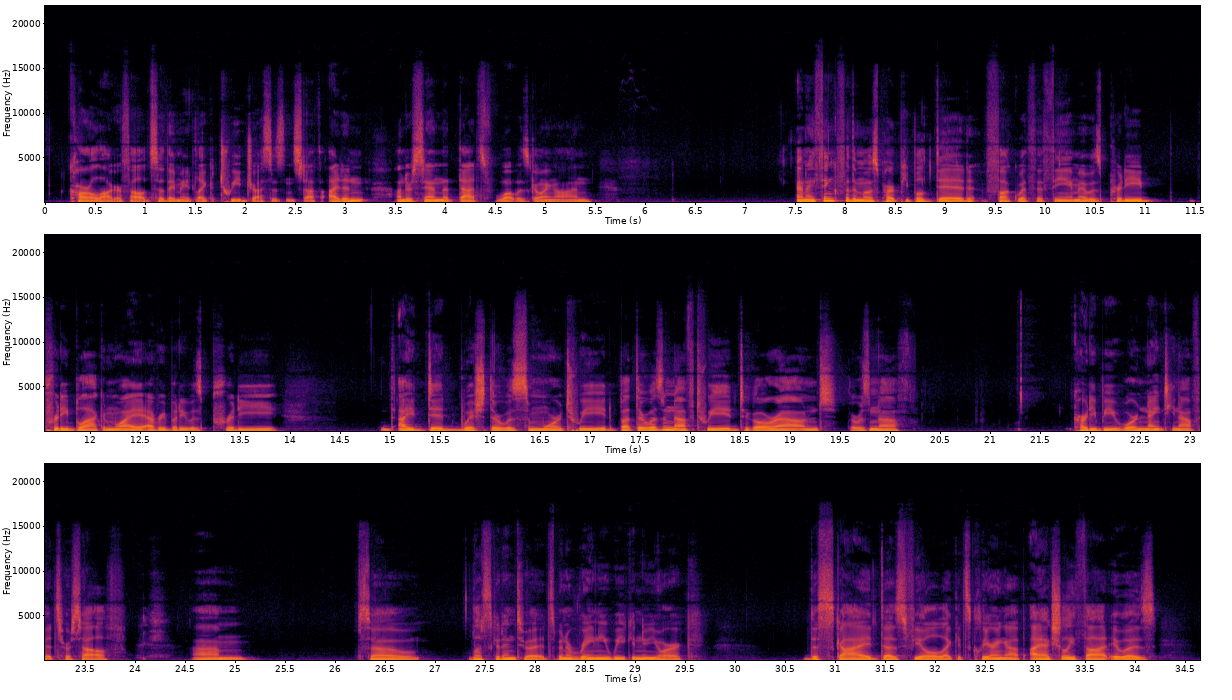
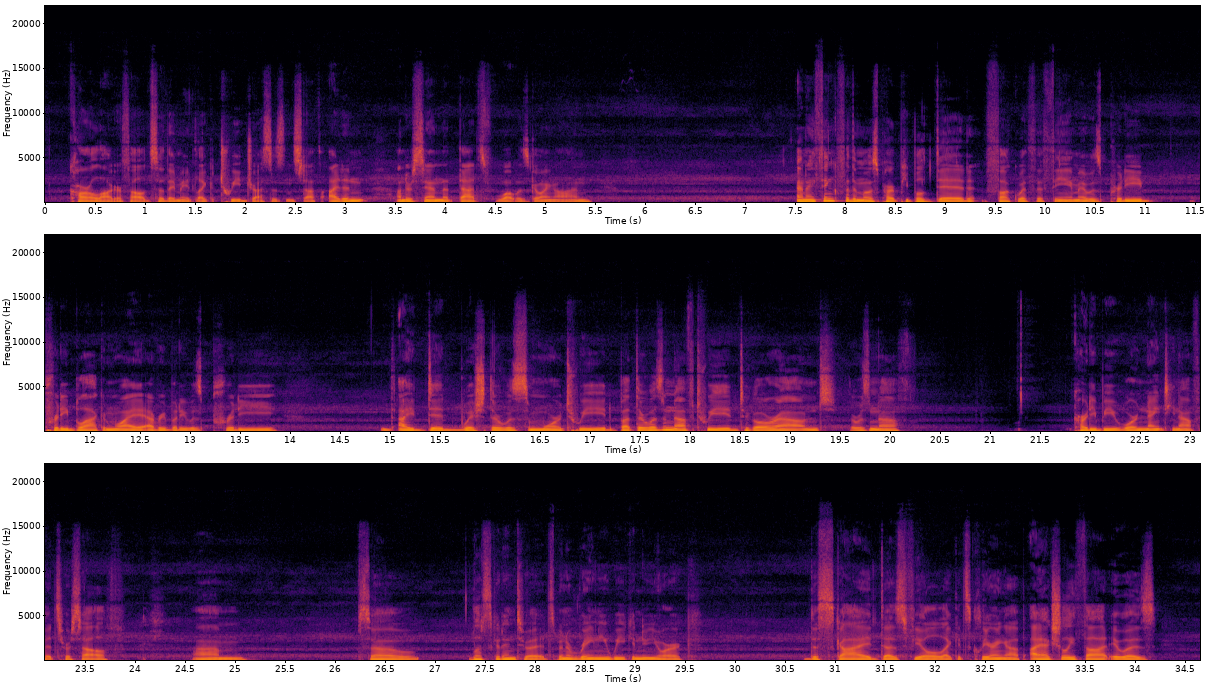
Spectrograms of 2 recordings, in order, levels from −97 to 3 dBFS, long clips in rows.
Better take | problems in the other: first | hiss; faint; throughout; 25 dB below the speech

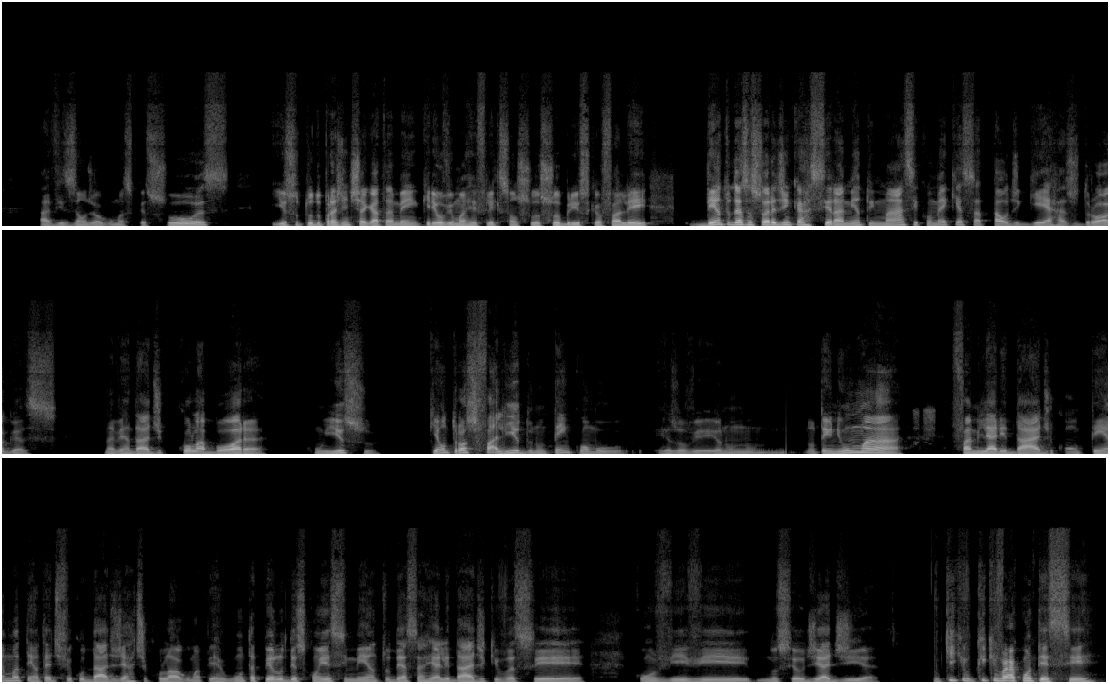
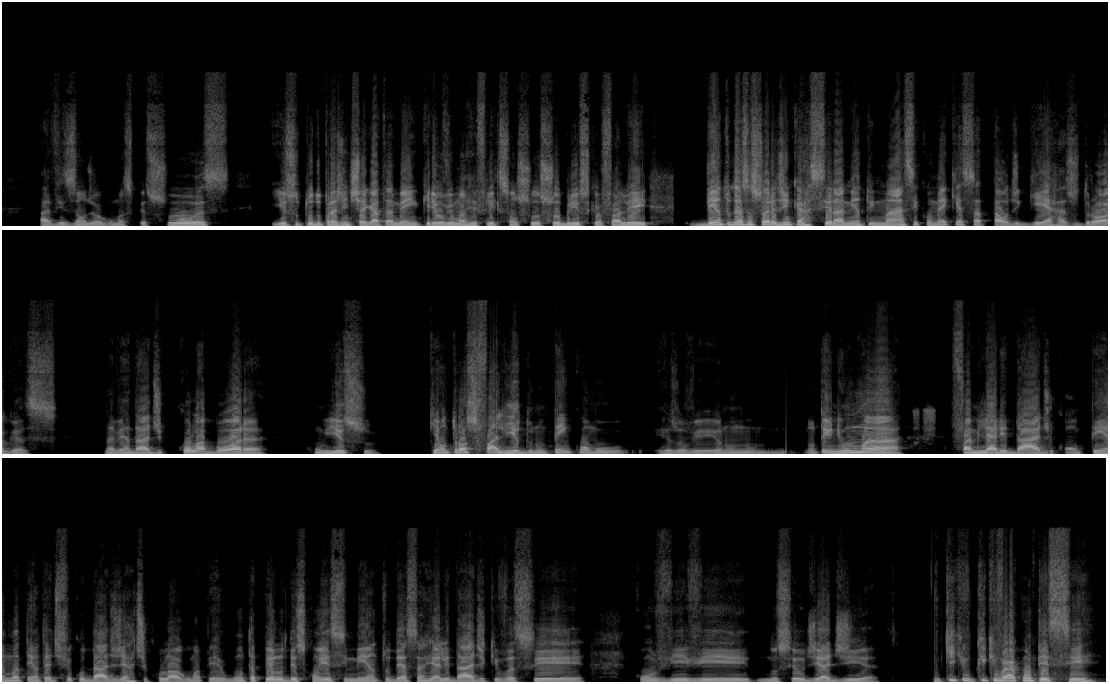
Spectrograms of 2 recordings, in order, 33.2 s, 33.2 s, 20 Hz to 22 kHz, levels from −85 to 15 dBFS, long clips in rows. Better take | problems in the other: first | distortion; slight; 10 dB below the speech

